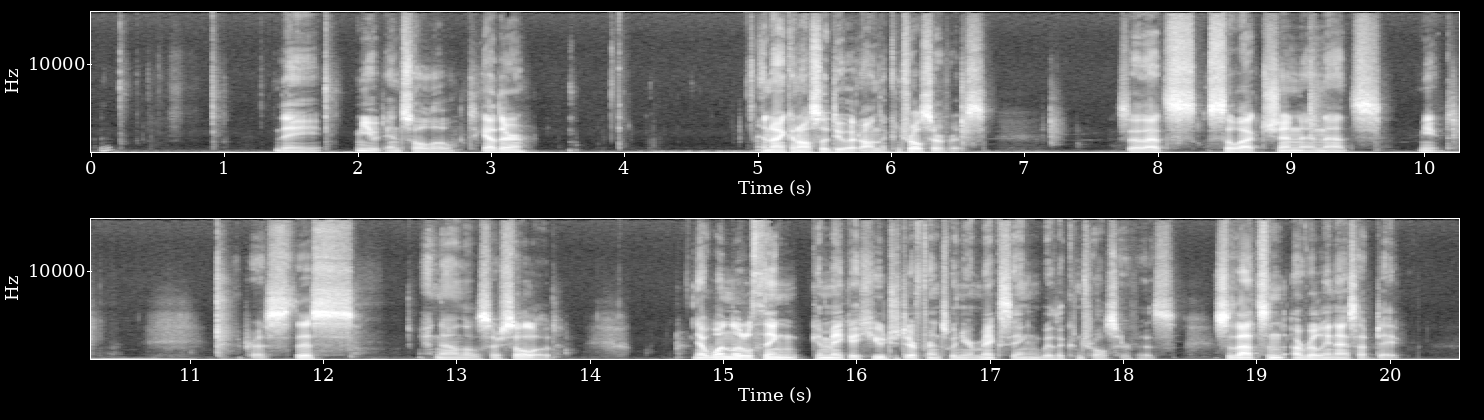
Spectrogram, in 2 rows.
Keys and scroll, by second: 0.8 shift+m.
